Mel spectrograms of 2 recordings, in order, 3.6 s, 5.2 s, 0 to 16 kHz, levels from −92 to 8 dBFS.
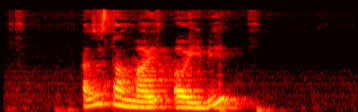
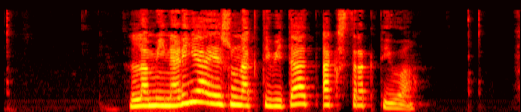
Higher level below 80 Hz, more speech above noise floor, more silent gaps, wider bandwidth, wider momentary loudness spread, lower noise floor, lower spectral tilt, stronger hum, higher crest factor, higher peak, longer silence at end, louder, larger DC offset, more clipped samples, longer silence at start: first, -56 dBFS vs -66 dBFS; second, 46 dB vs 55 dB; neither; about the same, 11.5 kHz vs 11.5 kHz; about the same, 10 LU vs 12 LU; second, -71 dBFS vs -75 dBFS; first, -5.5 dB/octave vs -3.5 dB/octave; neither; about the same, 18 dB vs 18 dB; second, -10 dBFS vs -4 dBFS; about the same, 0.95 s vs 1.05 s; second, -25 LUFS vs -19 LUFS; neither; neither; second, 0.85 s vs 1.3 s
